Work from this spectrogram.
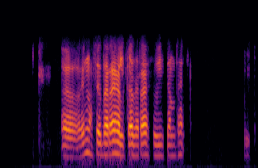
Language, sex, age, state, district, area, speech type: Santali, male, 18-30, Jharkhand, East Singhbhum, rural, conversation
